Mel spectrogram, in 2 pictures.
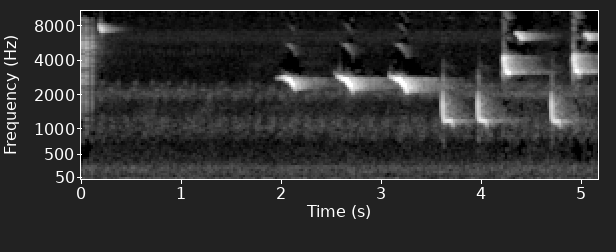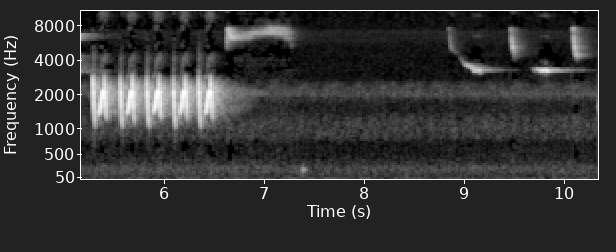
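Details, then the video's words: Common nightingale singing a varied phrase: three clear downslurred whistles, short abrupt notes, then a rapid throbbing rattle, followed by a pause and scattered high thin notes; quiet background. "Common nightingale,beautiful birdsinging"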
